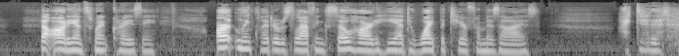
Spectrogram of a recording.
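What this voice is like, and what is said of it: Usual voice. Nothing is said of it.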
